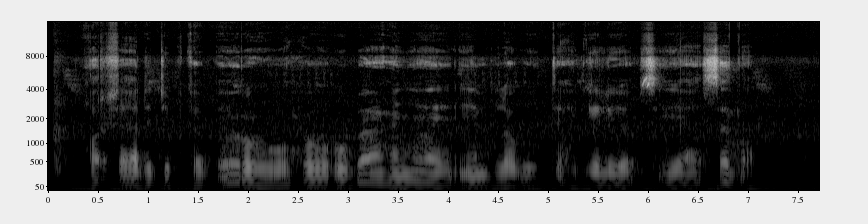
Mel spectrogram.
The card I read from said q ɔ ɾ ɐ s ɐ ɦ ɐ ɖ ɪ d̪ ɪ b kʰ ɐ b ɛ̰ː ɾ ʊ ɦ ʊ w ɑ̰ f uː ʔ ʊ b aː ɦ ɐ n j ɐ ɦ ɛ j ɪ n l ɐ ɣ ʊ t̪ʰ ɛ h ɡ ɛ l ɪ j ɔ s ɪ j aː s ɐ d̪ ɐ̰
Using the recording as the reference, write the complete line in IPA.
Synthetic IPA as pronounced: q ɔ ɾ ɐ ʃ ɐ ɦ ɐ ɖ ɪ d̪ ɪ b kʰ ɐ b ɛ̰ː ɾ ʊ ɦ ʊ w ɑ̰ ħ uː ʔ ʊ b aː ɦ ɐ n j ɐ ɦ ɛ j ɪ n l ɐ ɣ ʊ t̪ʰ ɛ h ɡ ɛ l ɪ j ɔ s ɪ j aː s ɐ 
